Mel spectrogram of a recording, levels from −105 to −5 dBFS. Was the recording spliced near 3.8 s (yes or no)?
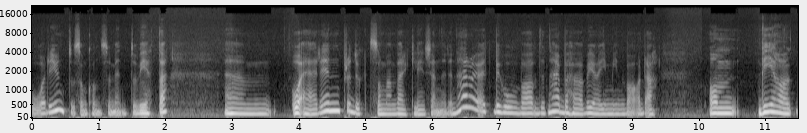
no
